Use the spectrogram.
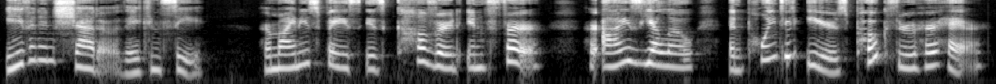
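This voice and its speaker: A woman with a husky voice reading scripted audio drama narration as the narrator and host. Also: sits high, animated, takes it slowly, mellow.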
